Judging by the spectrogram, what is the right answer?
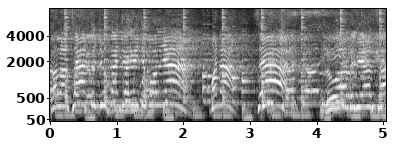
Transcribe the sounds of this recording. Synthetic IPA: kalosajat̪uɲd͡ʒukandaɾid͡ʒəbɔlɲa | manasajaa | luarbiasa

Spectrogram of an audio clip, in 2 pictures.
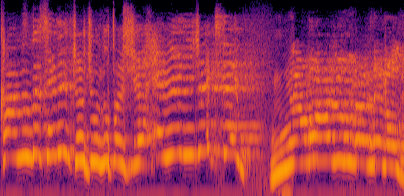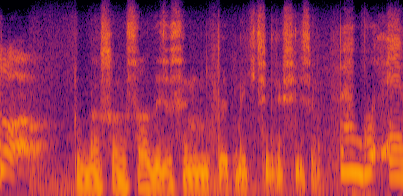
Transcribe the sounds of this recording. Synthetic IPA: kʰand̪ɯnd̪ase̞nint͡ʃʰo̞d͡ʒuːnut̪ʰaʃɯjaʔevelid͡ʒɛcsinnɛmualɯmbænːɛɾolˠd̪ʊ | b̥und̪anso̞nɾasaːd̪e̞d͡ʒɛse̞ninmut̪ːɛɛt̪mɛci̥t͡ʃʰinja̰ʃɯ̰jd͡ʒa̰mb̥ænbuʔɛ

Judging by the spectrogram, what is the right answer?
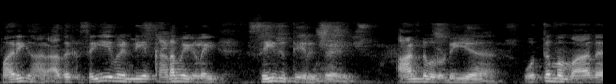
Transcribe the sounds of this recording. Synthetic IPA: pɐɾɪɣa̰ːɾɐ̰̃ɐ̰ðɐrkːɯsɛjːɐʋeːɳɖɪjɐkɐɽɐmɐɪɣɐɭɐɪsɛjðɯt̪iːɾɯŋɡɐɭ | ʔa̰ːɳɖɐʋɐɾɯɽɐjɐ | ʊt̪ːɐmɐmaːnɐ

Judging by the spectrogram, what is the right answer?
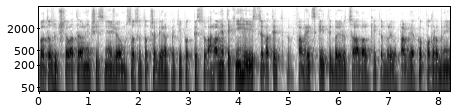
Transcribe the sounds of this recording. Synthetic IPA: bɪlt̪ozut͡ʃt̪ovat̪ɛlniːpr̥iːsɲɛʒɛomusɛlosɛt̪opr̝̥ɛbiːɾat̪̚pɾocɪpot̪̚pɪsṵʔa̰ɦlavɲɛt̪ɪkɲɪɦɪjiːst̪r̥ɛbat̪ɪfabɾɪt͡skɪt̪ɪbɪlɪdo̞t͡sɛlavɛlkiːt̪obɪlɪvopɾavdujakopod̪ɾobniː

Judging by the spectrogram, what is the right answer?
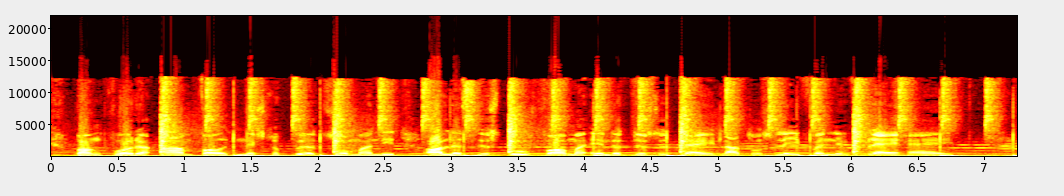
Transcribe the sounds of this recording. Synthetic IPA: bɑŋfʊːɾəʔaːnfɑlˠnɪksχəbøːrtsomanitʔɑləsɪstufɑlˠmaːɾʔɪndətøsətɛjtlaːtɔnsleːfənɪnfrɛjɦɛjt

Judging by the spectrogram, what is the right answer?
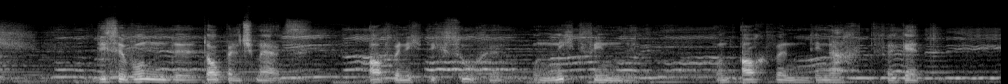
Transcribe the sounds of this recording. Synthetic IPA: ç | d̥iːzəvʊndədɔpl̩ʃmɛʁt͡s | ʔaʊxv̥ɛnɪçd̥ɪçz̥uːxə | ʊntnɪçtfɪndə | ʊntaʊxv̥ɛndiːnaxtfɛɐɡeːt

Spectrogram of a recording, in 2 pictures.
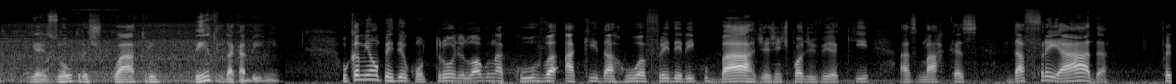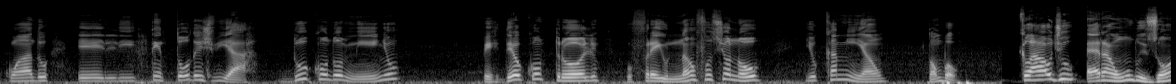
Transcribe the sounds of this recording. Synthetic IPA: iɐzowt̪ɾɐskwat̪ɾʊd̪ẽnt̪ɾʊd̪ɐkabḭ̃ɲɐ | ʊkɐ̃mĩɐ̃w̃peɾd̪ewʊkõt̪ɾolʊlɔɡʊnɐkuɾvɐʔakid̪ɐɦuɐfɾed̪eɾikʊbaɾd͡ʒɪaʒẽnt͡ʃɪ̥pɔd͡ʒɪveɾakʰi | ɐ̰zmaɾkɐz | d̪ɐfɾejad̪ɐ | fojkwɐ̃nd̪ʊelɪt̪ẽnt̪owd̪ezviaɾ | d̪ʊkõnd̪omĩnjʊ | peɾd̪ewʊkõnt̪ɾolʊʊfɾejʊnɐ̃w̃fũsionowiʊkɐ̃mĩɲɐ̃w̃t̪õmbowklawd͡ʒjʊɛɾɐũd̪ʊzõ

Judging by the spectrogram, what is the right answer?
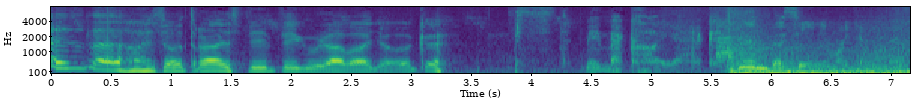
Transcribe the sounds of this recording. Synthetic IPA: ɛzlɛlɦɒjzot̪rɒjst̪iːpfiɡuɾɒvɒɟok | pst̪meːɡmɛkhɒ̰jːa̰ːknɛmbɛseːlnimɒjɡɑ̰mɛ

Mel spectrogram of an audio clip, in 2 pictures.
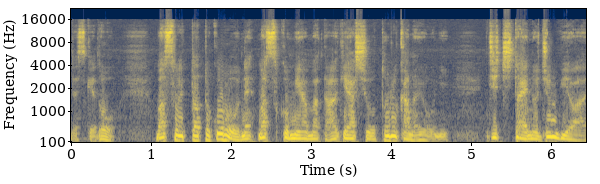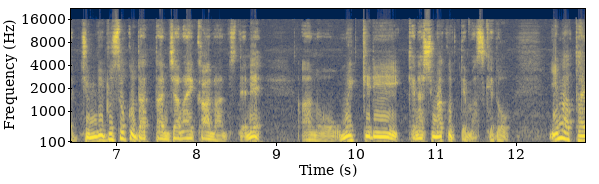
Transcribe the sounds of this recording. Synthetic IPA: d̪e̞sɨ̥ke̞̰d̪o | maːso̞ːit̪ːat̪o̞ko̞ɾo̞ːne̞mat͡sɨ̥ko̞mʲiβamat̪aːɡeaɕio̞t̪o̞ɾɯ̟kano̞̰jo̞̰ːɲ̟ḭ | d͡ʑit͡ɕi̥t̪aino̞d͡ʑɨ̃mbʲiβa̰d͡ʑɨ̃mbʲibɯ̟so̞kɯ̟d̪at̪ːãɲ̟d͡ʑanaikanã̰nt̪ɨ̥t̪ːe̞̰ne̞ | a̰no̞̰ːmoikːiɾʲike̞naɕimakɯ̟t̪ːe̞ma̰sɨ̥ke̞d̪o̞̰imat̪a

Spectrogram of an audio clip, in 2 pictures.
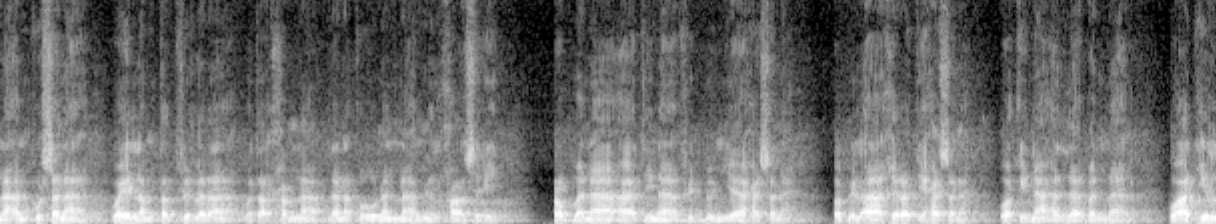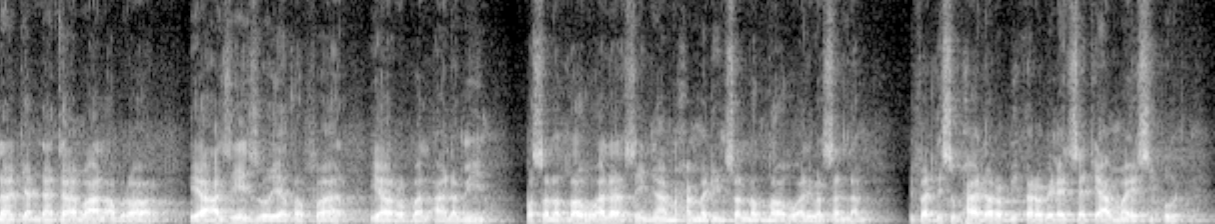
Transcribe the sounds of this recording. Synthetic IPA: naʔanfʊsanaːwaʔɪnlamt̪aɣfɪɾlanaːwat̪ɑɾˤħamnaːlɪnaquːnanːaːmɪnalxɑːsɪɾiːn | ɾˤɑbːanaːʔaːt̪ɪnaːfiad̪ːʊnjaːħasana | wafilʔaːxɪɾɑt̪ħasanawakɪnaːʔaðaːbanːɑːɾˤ | waʔad̪hɪnaːld͡ʒanːat̪amaʕalʔabɾˤɑːɾˤjaːʕaziːzjaːɣafːɑːɾˤjaːɾˤɑbːalʕaːlamiːn | wɑsˤɑlːɑlˤːɑːhʊʕalaːsajɪd̪naːmʊħamːad̪ɪnsˤɑlːɑlˤːɑːhʊʕalːhwasalːa̰m | bɪfɑd̪ˤlɪsʊbħaːnaɾˤɑbːɪkaɾˤɑbːalʕɪzːat̪ʕamːaːjasɪkuːn

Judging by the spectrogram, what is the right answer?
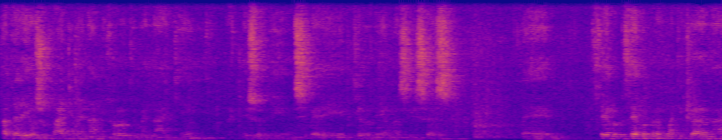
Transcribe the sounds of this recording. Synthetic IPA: θɐt̪eliosopɐceme̞nɐmikɾo̞cime̞nɐciɐt̪isot̪insime̞̰ɾiepicino̞niɐmɐzisɐs | e | θeloθe̞lopɾɐɣmɐt̪ikɐnɐ

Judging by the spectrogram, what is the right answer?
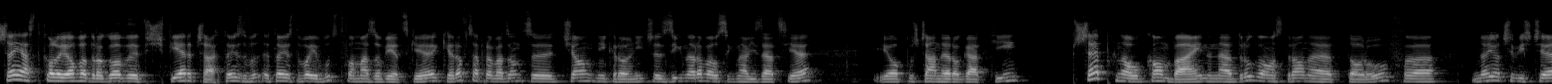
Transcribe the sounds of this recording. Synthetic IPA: pʂɛjast̪kɔlɛjɔvɔd̪ɾɔɡɔvɘfɕfʲjɛɾt͡ʂa̰xt̪ɔjɛt̪ɔjɛst̪vɔjɛvut̪st̪fɔmazɔvʲjɛt̪skʲɛkʲjɛɾɔft̪sapɾɔvad̪zɔnt̪sɘt͡ɕɔŋɡɲikɾɔlɲit͡ʂɘziɡnɔɾɔvawsɘɡnalʲizat̪sʲjɛ | ḭɔpuʂt͡ʂanɛɾɔɡat̪kʲi | pʂɛpxnɔwkɔmbajnːad̪ɾuɡɔ̃w̃st̪ɾɔnɛt̪ɔɾuf | nɔiɔt͡ʂɘvʲiɕt͡ɕɛ

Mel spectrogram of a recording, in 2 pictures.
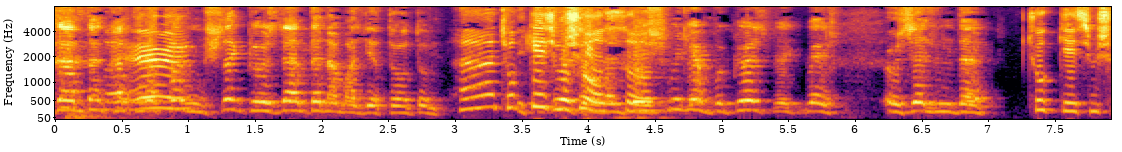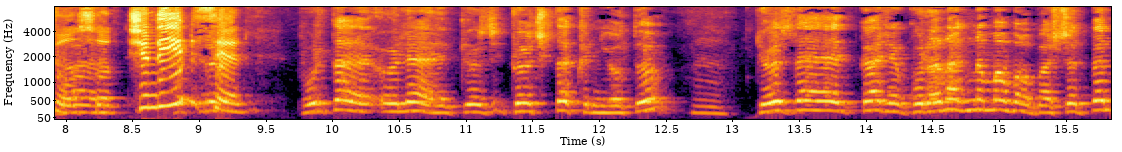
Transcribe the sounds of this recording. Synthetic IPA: læɾnd̪ɛnkʰat̪ɯaaɾmɯʃlˠaɾɟøzlʲænd̪ɛnamazˠjat̪ʰod̪umhat͡ʃʰoɟɛt͡ʃʃolˠbɛʃmilʲjonbuɟøzbybɛʃ | øzelʲind̪ɛ | t͡ʃʰok̚ɟɛt͡ʃmiʃolˠsunʃimd̪iimiin | b̥uɾd̪aøjlʲɛɡøzɡøt͡ʃk̚t̪akʰɯnɯjo̞d̪u | ɟ̥øzd̪ɛɡajɾɛɡuɾanaaŋnˠamamabaʃlˠad̪ɯb̪ɛn

